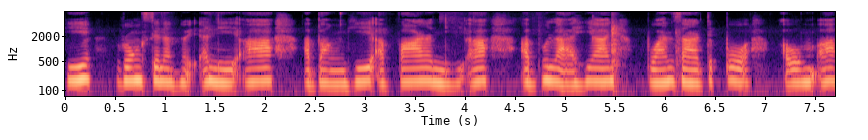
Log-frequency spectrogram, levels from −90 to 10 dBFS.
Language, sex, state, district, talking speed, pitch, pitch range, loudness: Mizo, female, Mizoram, Aizawl, 185 wpm, 165 Hz, 155-175 Hz, -17 LUFS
